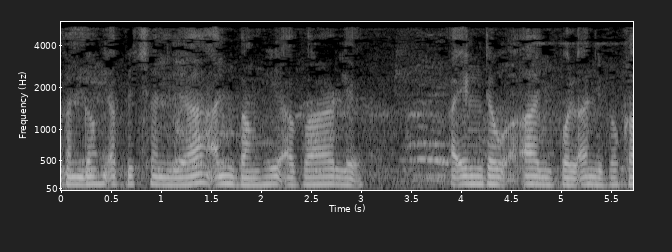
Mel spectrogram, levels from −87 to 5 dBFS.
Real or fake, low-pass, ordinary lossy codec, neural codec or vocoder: real; 5.4 kHz; MP3, 24 kbps; none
